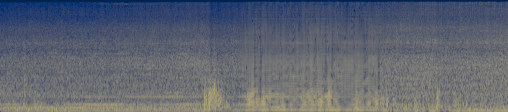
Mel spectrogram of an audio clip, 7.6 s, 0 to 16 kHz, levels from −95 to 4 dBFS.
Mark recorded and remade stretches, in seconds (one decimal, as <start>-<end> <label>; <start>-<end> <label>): 0.0-3.6 recorded; 3.6-5.7 remade; 5.7-7.6 recorded

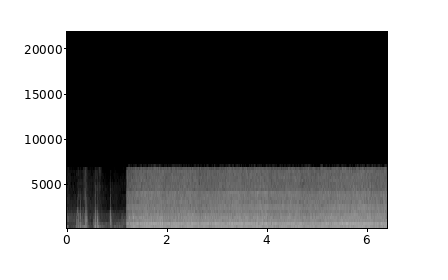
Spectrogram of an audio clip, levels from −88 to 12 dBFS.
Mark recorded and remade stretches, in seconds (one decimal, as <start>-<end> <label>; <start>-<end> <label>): 0.0-1.6 recorded; 1.6-2.7 remade; 2.7-6.4 recorded

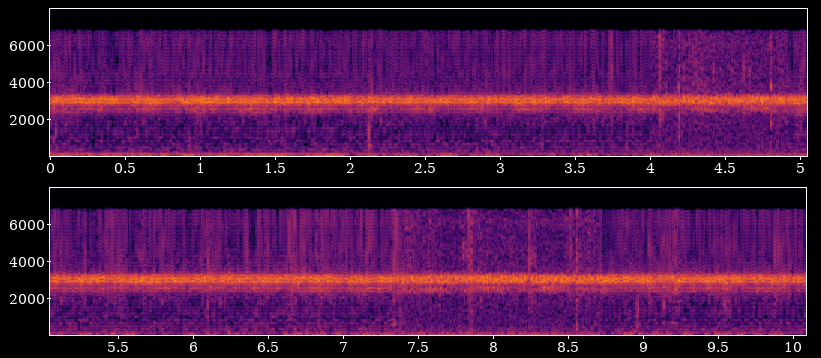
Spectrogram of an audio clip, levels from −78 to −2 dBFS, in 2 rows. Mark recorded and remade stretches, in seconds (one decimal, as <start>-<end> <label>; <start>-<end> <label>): 0.0-4.0 remade; 4.0-4.9 recorded; 4.9-7.4 remade; 7.4-8.7 recorded; 8.7-10.1 remade

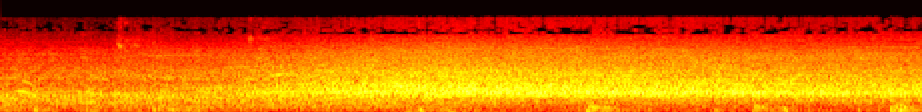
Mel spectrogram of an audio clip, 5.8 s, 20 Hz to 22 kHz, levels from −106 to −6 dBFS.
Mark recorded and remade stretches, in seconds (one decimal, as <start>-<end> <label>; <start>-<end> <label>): 0.0-0.6 recorded; 0.6-1.4 remade; 1.4-5.0 recorded; 5.0-5.8 remade

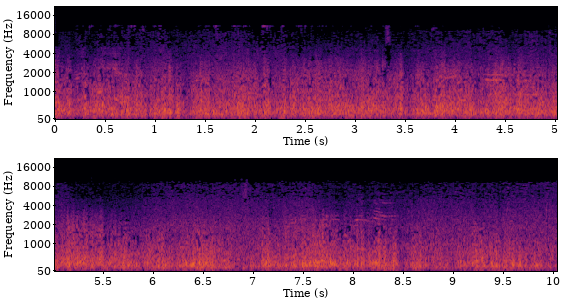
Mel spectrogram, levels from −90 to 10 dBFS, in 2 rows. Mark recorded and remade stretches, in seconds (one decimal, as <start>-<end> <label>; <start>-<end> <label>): 0.0-2.7 recorded; 2.7-5.1 remade; 5.1-7.8 recorded; 7.8-10.0 remade

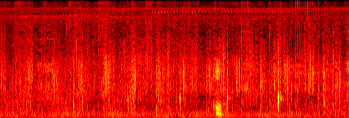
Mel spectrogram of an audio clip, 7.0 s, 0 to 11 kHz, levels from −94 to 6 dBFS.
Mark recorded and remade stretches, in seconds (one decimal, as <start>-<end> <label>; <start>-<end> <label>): 0.0-3.6 remade; 3.6-7.0 recorded

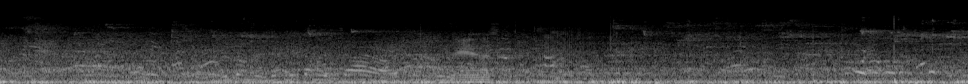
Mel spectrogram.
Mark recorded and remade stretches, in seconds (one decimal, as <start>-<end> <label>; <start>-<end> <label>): 0.0-5.4 recorded; 5.4-6.0 remade; 6.0-9.7 recorded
